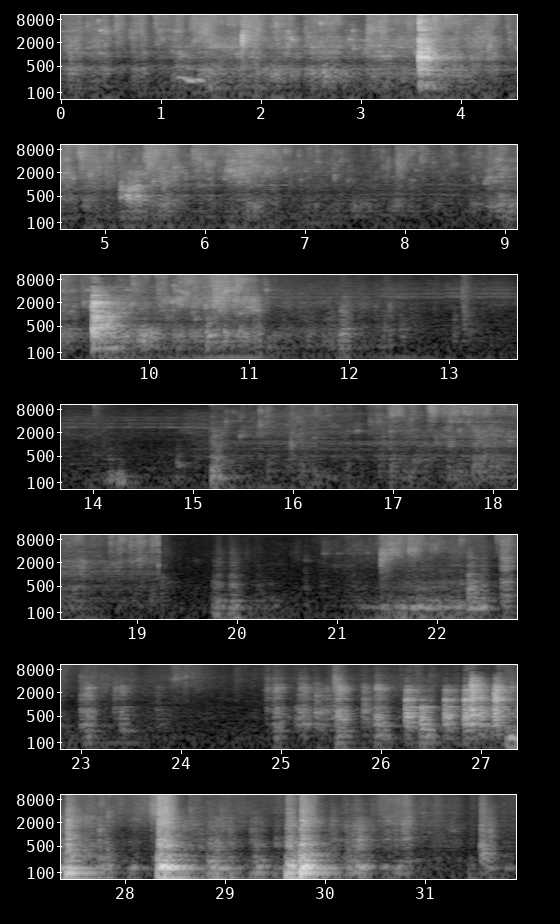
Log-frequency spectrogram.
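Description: A bathroom sink tap runs onto a ceramic basin as it is scrubbed with a sponge and rinsed, with a few sharp knocks against the sink. Near the end, scrubbing clatter and low thumps come from wiping the toilet.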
